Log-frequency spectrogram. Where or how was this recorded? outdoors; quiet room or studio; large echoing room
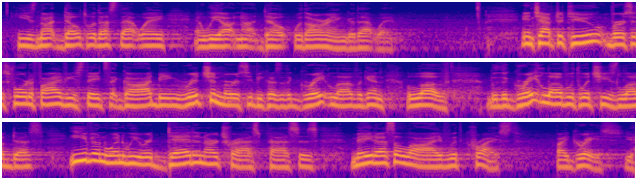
large echoing room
